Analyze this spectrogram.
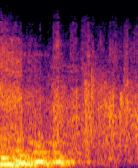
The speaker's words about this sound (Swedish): Man får applådera.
